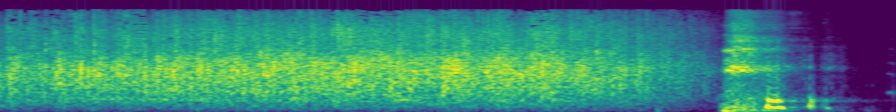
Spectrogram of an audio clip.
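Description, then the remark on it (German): Steady crowd applause, a dense wash of many hands clapping at even loudness for several seconds, then cutting off abruptly into a brief burst of louder, lower voices. “Applaus für die Community.”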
